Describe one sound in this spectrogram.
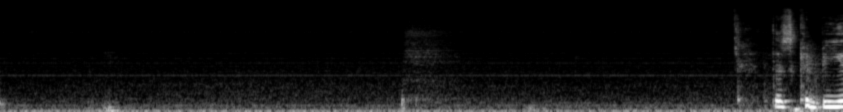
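Cards shuffle softly in a woman's hands.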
